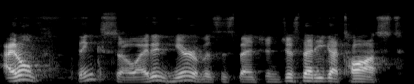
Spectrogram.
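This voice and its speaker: A man's voice: on the high side, expressive, moderate pace, sharp tone. A man co-hosting a hockey podcast in casual chat, often laughing, with hesitant fillers. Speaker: podcast co-host.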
